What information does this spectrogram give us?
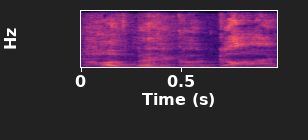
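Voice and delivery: high, loud mock English accent; attempted English accent. Shown as a demonstration. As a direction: have a go at an English accent, sounding nearly Australian. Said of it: "I can't do an English accent".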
